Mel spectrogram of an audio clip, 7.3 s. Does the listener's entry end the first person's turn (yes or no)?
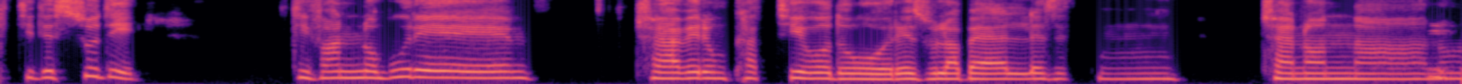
yes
